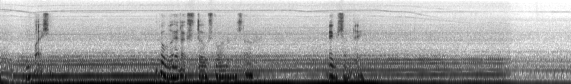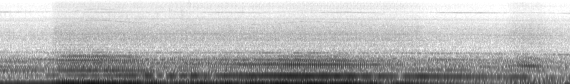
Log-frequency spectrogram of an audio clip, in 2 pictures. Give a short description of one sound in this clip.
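A truck engine drones steadily as it drives along a highway.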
